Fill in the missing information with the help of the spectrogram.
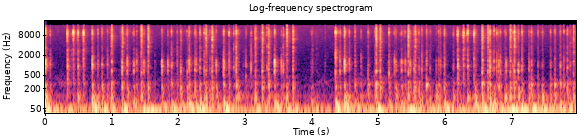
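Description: Fingertips of both hands tap rapidly across the low-profile plastic chiclet keys of a black laptop with a hollow body, producing continuous typing. Dense, quick clicks with short, dry decays run throughout, with a brief lull just past the midpoint before the typing resumes at full pace. A steady low hum sits beneath the clatter.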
